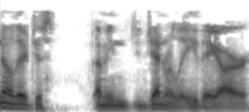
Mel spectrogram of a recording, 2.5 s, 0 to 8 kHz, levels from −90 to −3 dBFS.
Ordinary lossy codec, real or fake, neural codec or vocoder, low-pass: MP3, 24 kbps; real; none; 7.2 kHz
